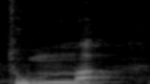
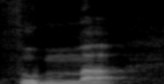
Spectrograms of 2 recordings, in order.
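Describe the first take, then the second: First: The word begins with a t sound. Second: The word begins with a th sound. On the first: The speaker calls it wrong. "ils vont te dire tumma" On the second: The speaker calls it right. "au lieu de dire thumma"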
